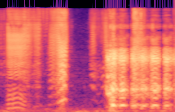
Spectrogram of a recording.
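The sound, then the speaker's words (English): A voice imitates a goat-like bleat, a short wavering cry followed by a louder, strained and buzzy bleat, close and unaccompanied by any other talk. “You went for the llama. It's kind of a goat.”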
